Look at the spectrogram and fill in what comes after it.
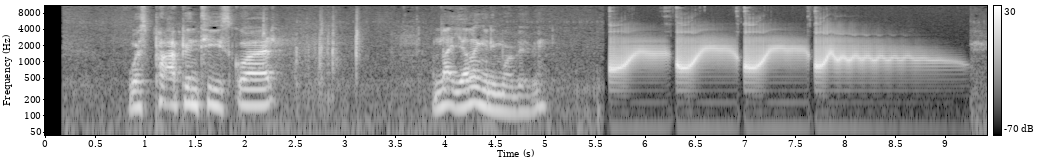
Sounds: inside a small room
speech
boing

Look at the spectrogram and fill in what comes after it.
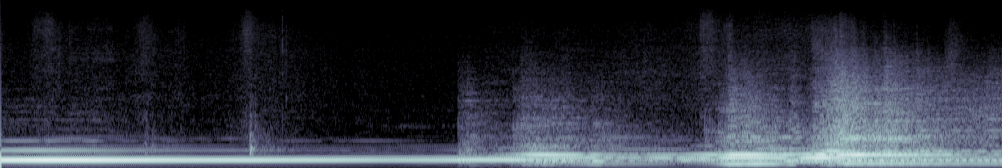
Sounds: gong

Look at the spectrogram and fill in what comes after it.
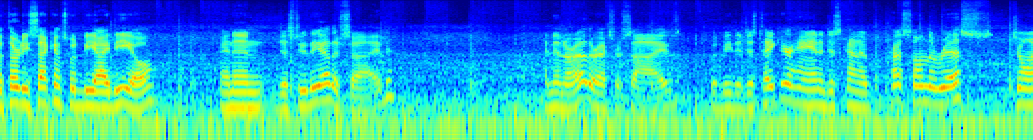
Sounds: speech
music

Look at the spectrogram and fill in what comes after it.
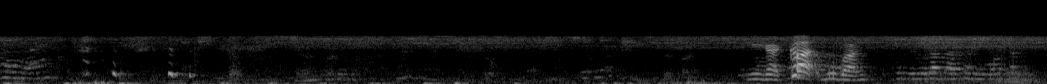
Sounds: speech

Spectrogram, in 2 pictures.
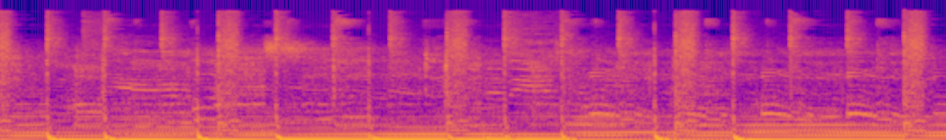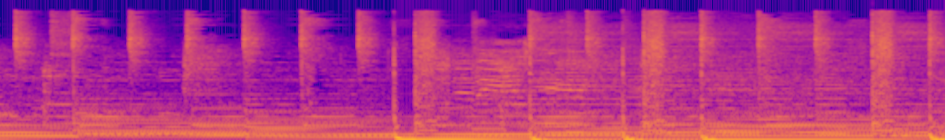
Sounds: music

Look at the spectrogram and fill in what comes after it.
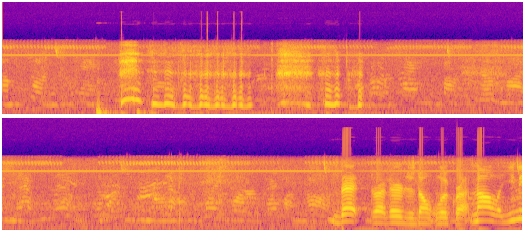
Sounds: speech

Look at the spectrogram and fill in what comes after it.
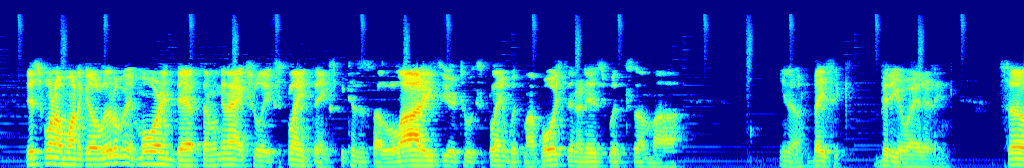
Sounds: speech

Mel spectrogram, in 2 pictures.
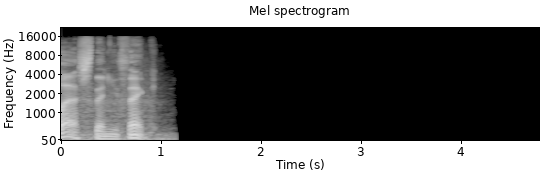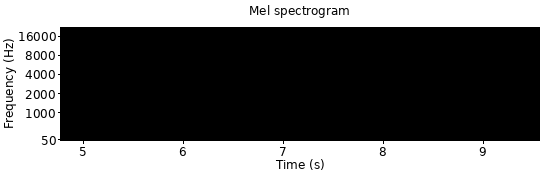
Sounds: speech

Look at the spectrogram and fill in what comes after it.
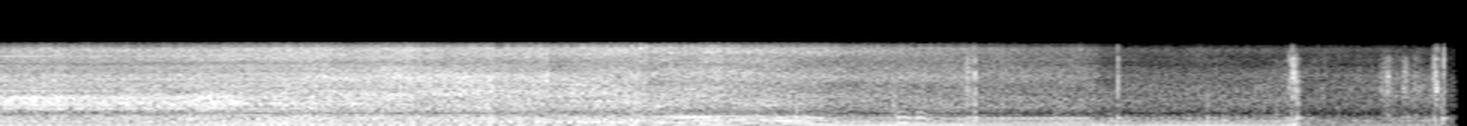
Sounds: car
vehicle

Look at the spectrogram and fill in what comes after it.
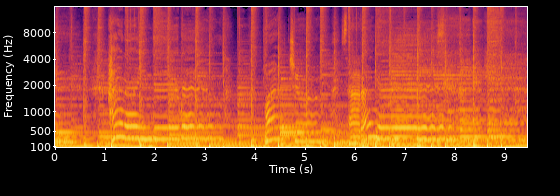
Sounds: music

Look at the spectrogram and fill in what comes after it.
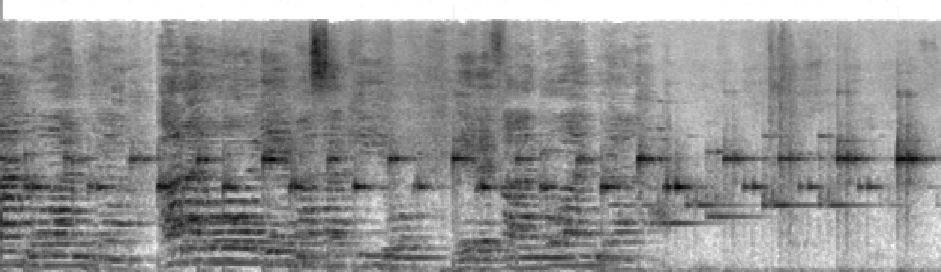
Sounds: music
ding

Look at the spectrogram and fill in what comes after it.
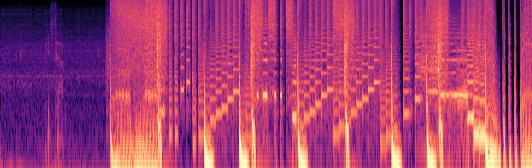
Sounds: dubstep

